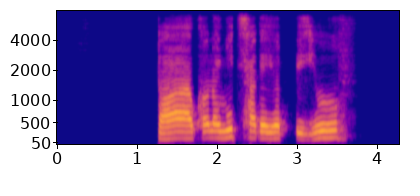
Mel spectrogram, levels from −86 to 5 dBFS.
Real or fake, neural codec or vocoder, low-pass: fake; codec, 44.1 kHz, 1.7 kbps, Pupu-Codec; 7.2 kHz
